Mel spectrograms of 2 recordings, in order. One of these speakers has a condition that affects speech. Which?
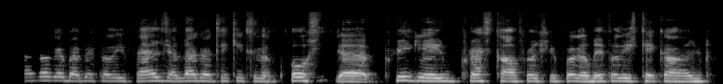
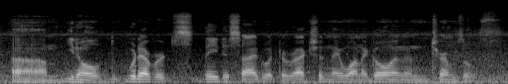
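The first: cerebral palsy; from birth, affects brain and body muscles.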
